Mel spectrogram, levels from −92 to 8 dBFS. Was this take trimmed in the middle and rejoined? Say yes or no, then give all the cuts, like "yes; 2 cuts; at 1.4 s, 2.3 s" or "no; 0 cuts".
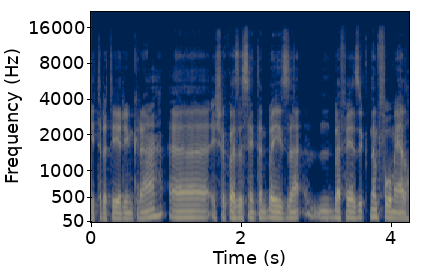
no; 0 cuts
